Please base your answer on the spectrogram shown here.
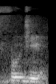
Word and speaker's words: Fuji: And I think I've been saying the mountain's name wrong the whole time, because I think I've been saying Fiji, but it's not Fiji. It's Fuji, obviously, because Fiji is the country.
